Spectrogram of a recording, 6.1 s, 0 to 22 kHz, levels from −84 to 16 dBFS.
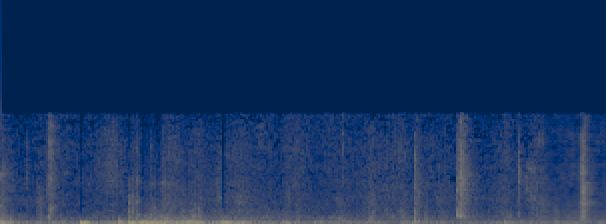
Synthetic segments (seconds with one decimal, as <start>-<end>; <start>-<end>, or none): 5.4-6.1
